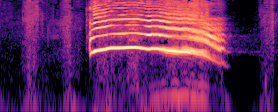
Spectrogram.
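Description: A single loud, sustained scream rings out for over a second, high-pitched and strained, rising then falling slightly before cutting off, with faint background noise before and after.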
